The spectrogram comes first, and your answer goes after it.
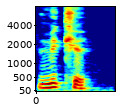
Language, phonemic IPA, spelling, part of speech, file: French, /my.kø/, muqueux, adjective, LL-Q150 (fra)-muqueux.wav
- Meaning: mucous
